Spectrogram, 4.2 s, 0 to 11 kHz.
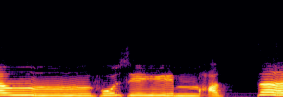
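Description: A man reciting the Quran in the melodic mujawwad style, holding long ornamented notes on a phrase, then a brief pause and a new phrase beginning near the end. A faint steady hum of the old 1950s radio recording shows in the pause.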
